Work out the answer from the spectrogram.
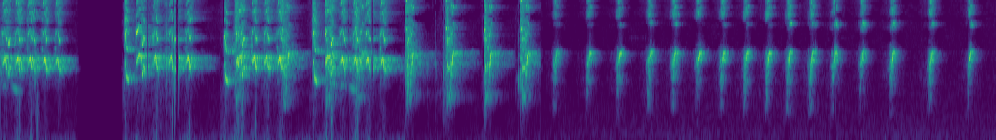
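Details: Rosella call for mating stimulation: grouped harsh chattering bursts at first, then a steady series of short clipped chirps repeated roughly every half second, evenly spaced until the end.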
